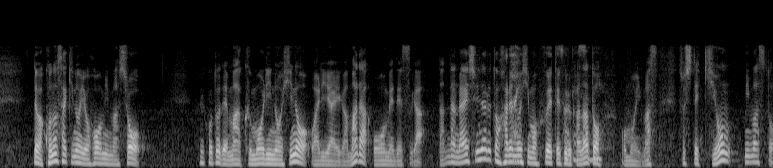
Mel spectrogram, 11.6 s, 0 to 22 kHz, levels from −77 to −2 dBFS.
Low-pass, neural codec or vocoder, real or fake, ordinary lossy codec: 7.2 kHz; none; real; none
